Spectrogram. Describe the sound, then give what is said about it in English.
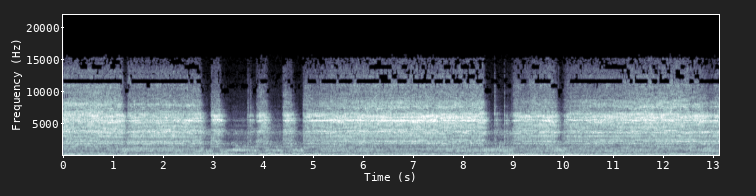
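A drift car's engine roars loudly and continuously, its pitch rising and falling through repeated revs and shifts as it drifts around an oval track, with no voices present. “How many times has he driven the oval? It seems like the car though, like wants to spin on him.”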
